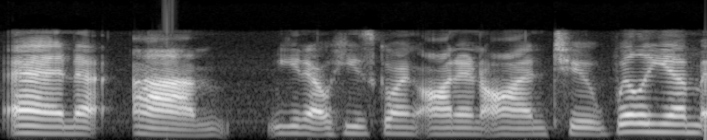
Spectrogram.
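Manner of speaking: normal talking voice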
